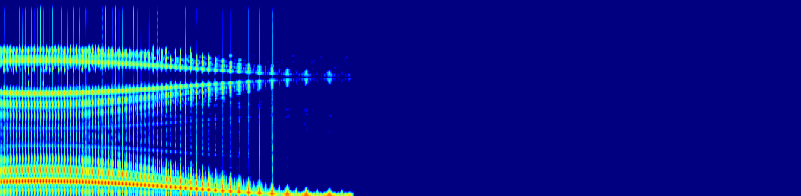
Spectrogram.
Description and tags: oscillated snippet to produce the sound of an imaginary alien toy...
